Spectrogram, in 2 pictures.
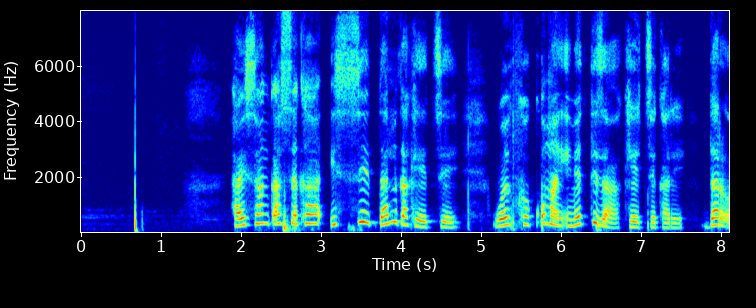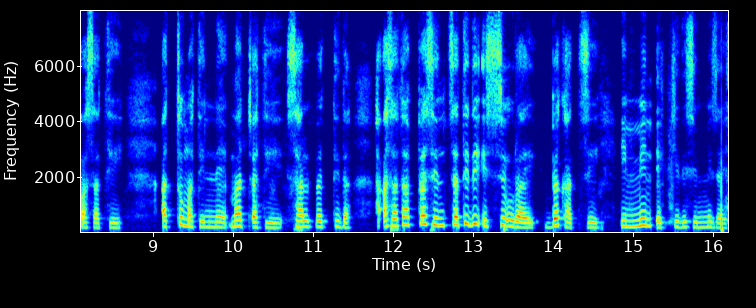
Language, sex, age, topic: Gamo, female, 25-35, government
